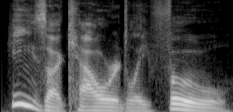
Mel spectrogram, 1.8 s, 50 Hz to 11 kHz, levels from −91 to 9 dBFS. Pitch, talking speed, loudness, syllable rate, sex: 125 Hz, 135 wpm, -16 LUFS, 3.6 syllables/s, male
